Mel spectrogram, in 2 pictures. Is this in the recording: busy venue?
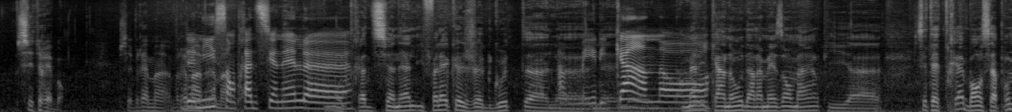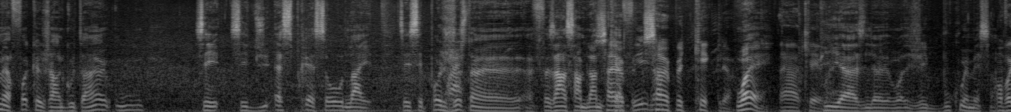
yes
